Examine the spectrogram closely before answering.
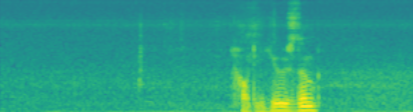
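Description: A paper page of a book turns.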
